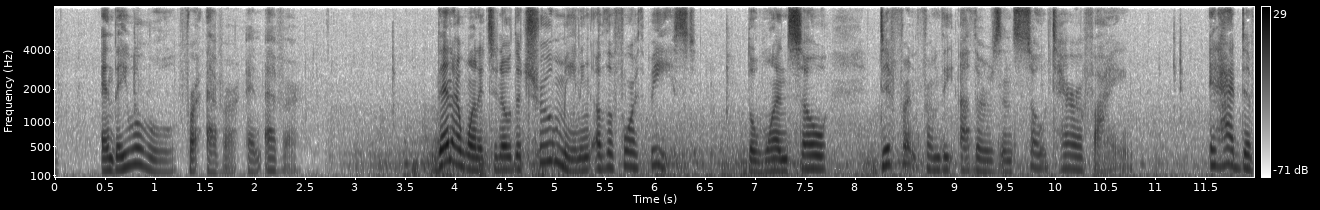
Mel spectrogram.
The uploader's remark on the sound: Enjoy the soothing sounds of a crackling fireplace and a quiet thunderstorm as a backdrop to the reading. Fall asleep to a dramatized reading of the Bible, including music, nature sounds, and sound effects.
